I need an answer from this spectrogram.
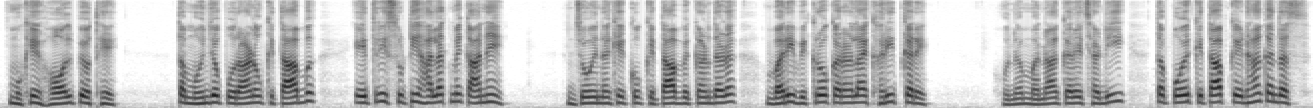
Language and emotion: Sindhi, fearful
